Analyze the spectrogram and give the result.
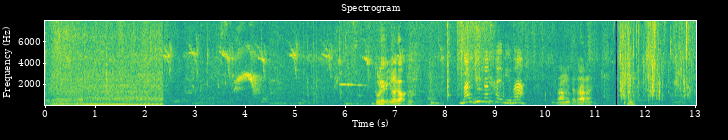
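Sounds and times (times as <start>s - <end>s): birds chirping: 0.4s - 8.1s.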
